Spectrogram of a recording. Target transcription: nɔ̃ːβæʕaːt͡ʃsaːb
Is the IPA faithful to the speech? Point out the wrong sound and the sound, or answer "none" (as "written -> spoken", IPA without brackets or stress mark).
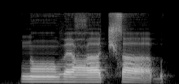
none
